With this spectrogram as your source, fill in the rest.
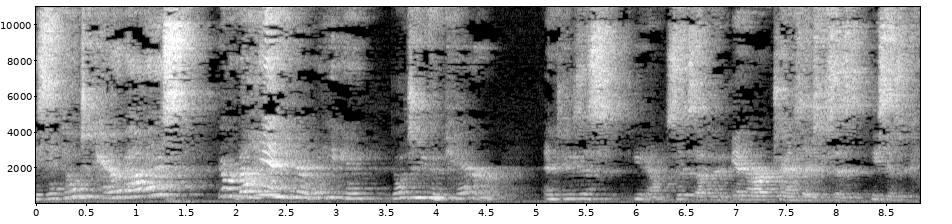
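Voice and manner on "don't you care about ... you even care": high, loud frantic cry over the storm; retold desperate shout; panicked plea. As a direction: yell it like men about to drown. Terrified disciples shouting in storm.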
